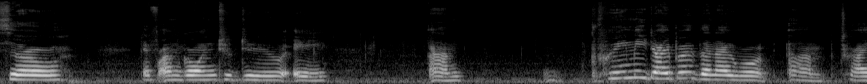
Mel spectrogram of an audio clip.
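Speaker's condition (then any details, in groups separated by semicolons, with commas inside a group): Cerebral palsy; both hands affected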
